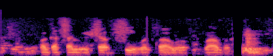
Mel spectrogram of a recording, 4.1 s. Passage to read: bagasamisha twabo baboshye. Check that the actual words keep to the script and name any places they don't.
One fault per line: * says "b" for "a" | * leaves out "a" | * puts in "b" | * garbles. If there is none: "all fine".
* puts in "utwibo"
